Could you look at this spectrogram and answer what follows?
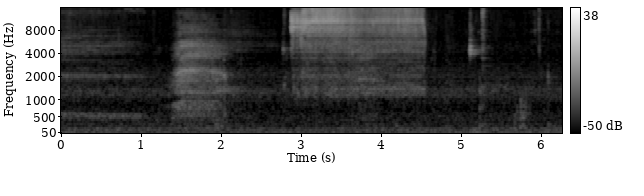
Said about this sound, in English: Okay, one more investigation here. A big sniff. Nose isn't as bad the more I'm smelling it, to be honest.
